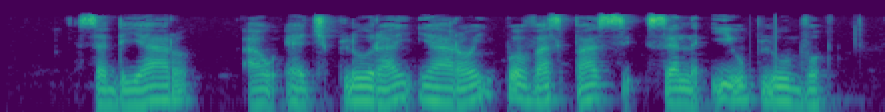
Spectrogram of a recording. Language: Esperanto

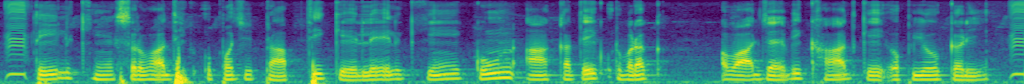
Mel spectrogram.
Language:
Maithili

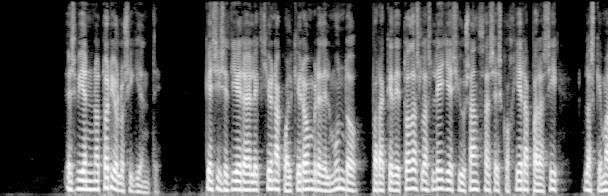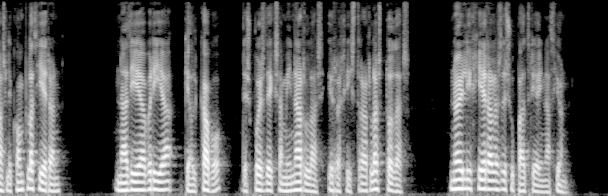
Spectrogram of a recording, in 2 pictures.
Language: Spanish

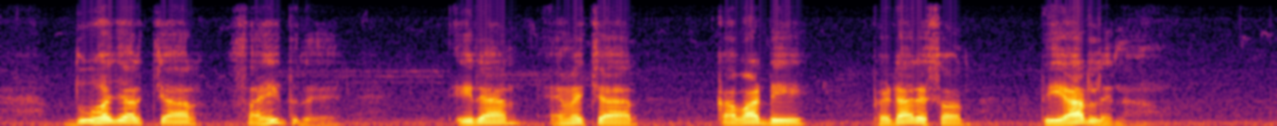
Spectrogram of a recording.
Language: Santali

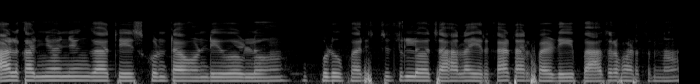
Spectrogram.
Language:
Telugu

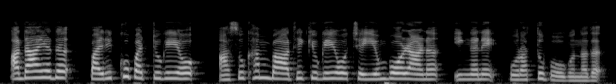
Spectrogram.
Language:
Malayalam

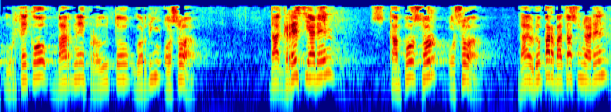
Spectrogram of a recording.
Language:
Basque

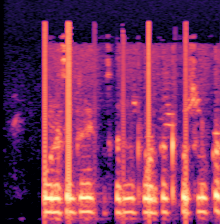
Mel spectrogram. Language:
Pashto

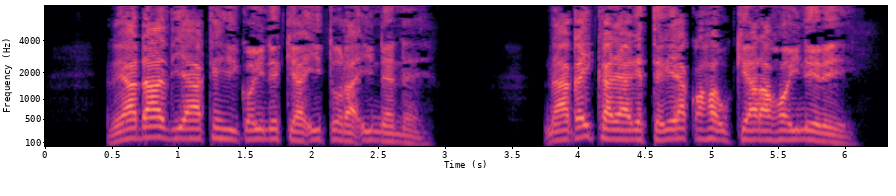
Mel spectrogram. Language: Kikuyu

